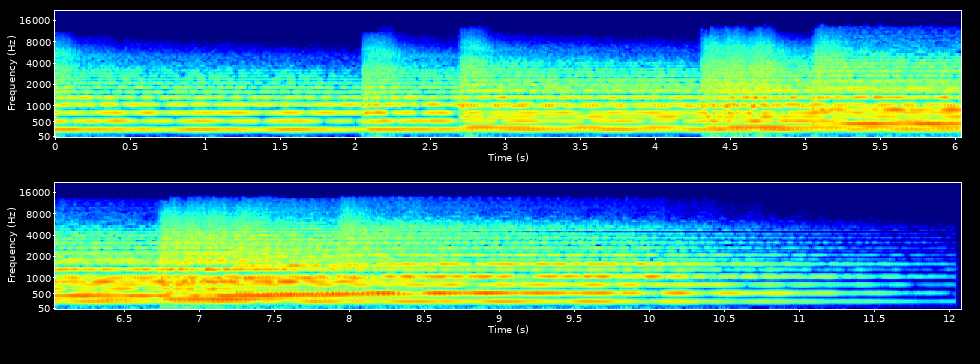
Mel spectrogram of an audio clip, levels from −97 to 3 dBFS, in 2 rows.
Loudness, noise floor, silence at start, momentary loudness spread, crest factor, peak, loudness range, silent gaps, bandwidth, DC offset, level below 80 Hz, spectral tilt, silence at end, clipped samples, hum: -21 LUFS; -53 dBFS; 0 s; 11 LU; 16 dB; -6 dBFS; 7 LU; none; 13.5 kHz; under 0.1%; -62 dBFS; -2.5 dB/octave; 0.65 s; under 0.1%; none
